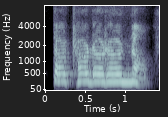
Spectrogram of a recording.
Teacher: मूर्धा ट ठ ड ढ ट वर्ग जो आहे तो ट ठ ड ढ ण, तो मूर्धेला म्हणजे अजून वरती चिकटतो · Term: मूर्धन्य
